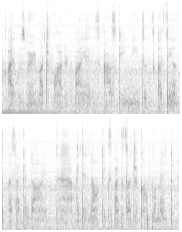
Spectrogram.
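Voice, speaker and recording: A whisper at a moderate pace, with noticeable background noise. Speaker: ASMR creator. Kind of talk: novel reading. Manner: whispered.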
